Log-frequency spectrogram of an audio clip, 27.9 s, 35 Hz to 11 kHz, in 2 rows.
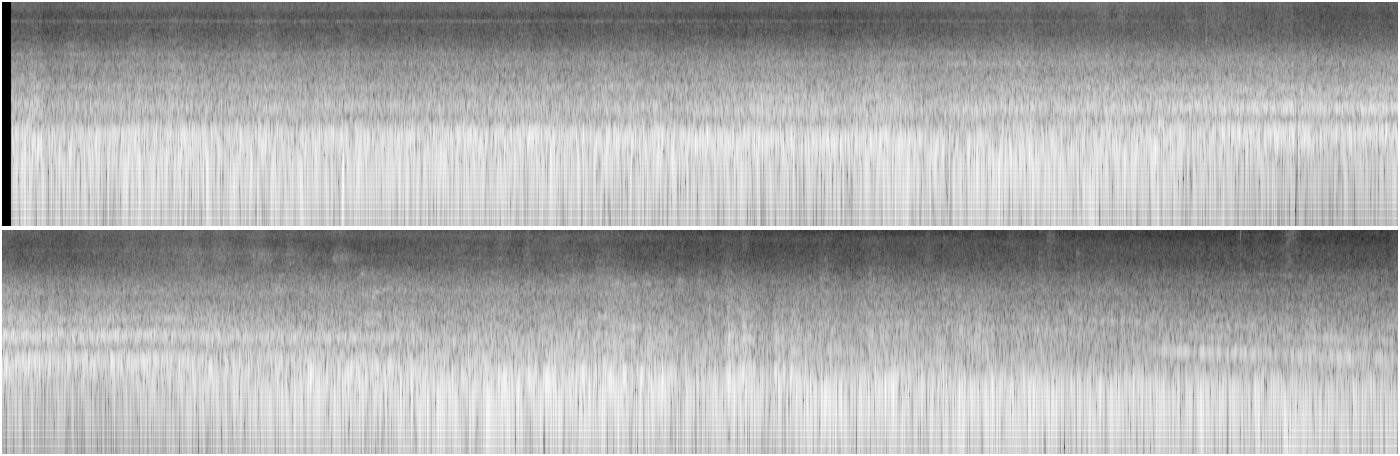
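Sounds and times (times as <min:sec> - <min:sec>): subway train rumbling: 0:00.1 - 0:27.9.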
